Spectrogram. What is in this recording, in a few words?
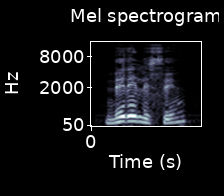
where from, turkish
